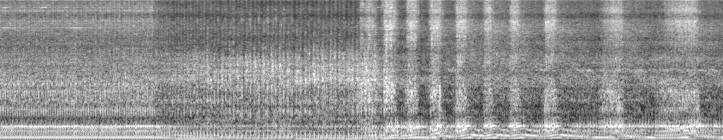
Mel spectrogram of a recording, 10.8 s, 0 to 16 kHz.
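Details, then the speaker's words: Kawasaki ZX9R four-cylinder sat 10+ years, first start on 2-cycle gas poured in, battery charger attached, fuel shut off and running the float bowls dry: uneven, lumpy beat with clatter as it revs; vibration felt in handlebar; abnormal sound, cause unknown. "Got a weird vibration in it that I can feel. Feel it really good up here in the handlebar control. It just doesn't sound right."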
